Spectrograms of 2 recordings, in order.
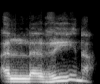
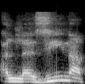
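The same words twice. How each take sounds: First: The middle consonant is a th-like dh sound. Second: The middle consonant is a plain z sound. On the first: The speaker calls it right. "दो दांतों के दरमियान जबान को निकालना है" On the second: The speaker calls it wrong. "ये जाई है अरबी में"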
